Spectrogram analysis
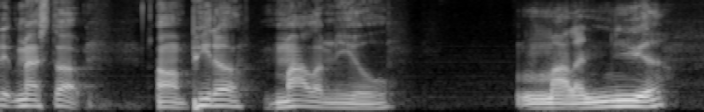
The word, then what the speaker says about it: Molyneux: Peter Molyneux, Molyneux. the N is silent.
